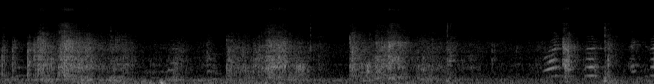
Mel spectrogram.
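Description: Inline skate wheels rolling and rasping over rough concrete, in three glides of about a second each.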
